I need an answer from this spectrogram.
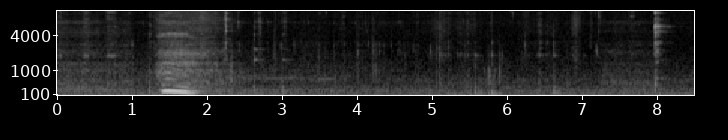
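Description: A person chewing a mouthful of pancake, with small mouth and cutlery clicks and a light clink of a fork near the end. About a second and a half in, a short hum from the voice falls in pitch; it is the loudest sound.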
